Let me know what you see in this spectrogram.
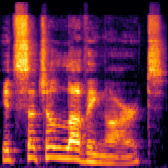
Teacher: he's saying heart but he doesn't pronounce H's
